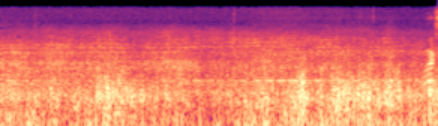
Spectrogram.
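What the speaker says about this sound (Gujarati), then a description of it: "અને એકદમ જોરદાર પવન પણ છે." Strong wind buffets the microphone outdoors on a cool, rainy day in Canada, making a steady, rough, low roar that swells and eases throughout.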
